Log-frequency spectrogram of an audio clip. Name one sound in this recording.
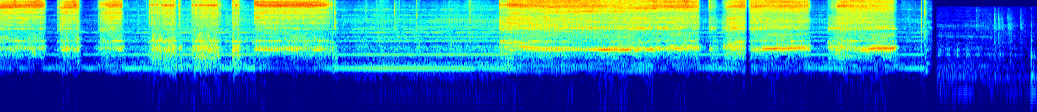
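A chisel scrapes loudly against spinning wood on a lathe.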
